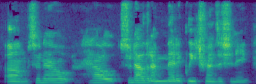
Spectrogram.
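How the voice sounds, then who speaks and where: A man's voice: a little high, steady tone, brisk. A young man talking casually to camera in a vlog, rambling with restarts and fillers. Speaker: vlogger.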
